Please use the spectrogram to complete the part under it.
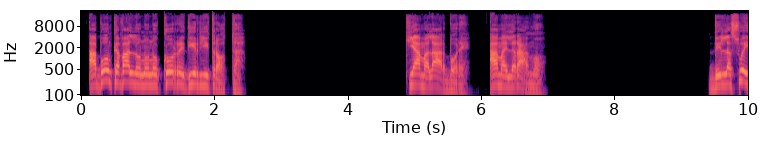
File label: Italian proverbs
